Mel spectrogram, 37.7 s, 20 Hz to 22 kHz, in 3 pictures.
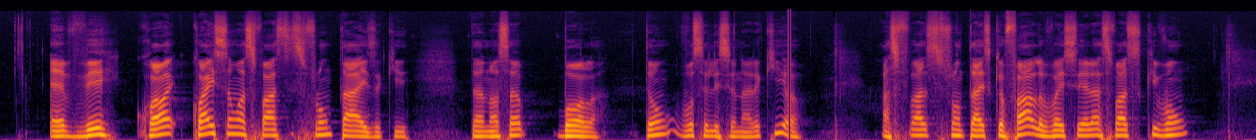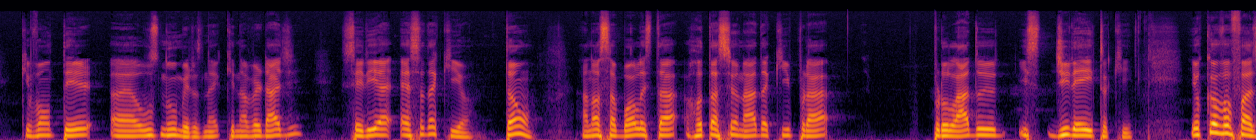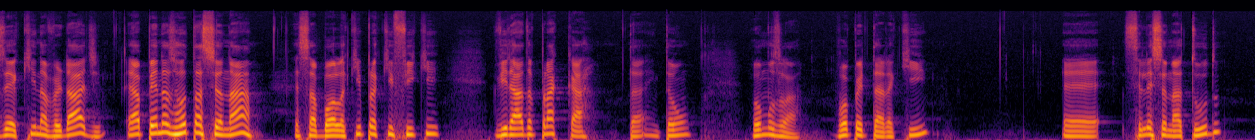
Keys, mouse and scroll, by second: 0.6-4.3 drag, 4.7-12.2 drag, 12.2-13.6 middle drag, 13.6-15.0 scroll up 3, 15.8 middle click, 16.5-18.3 drag, 18.3 KP_1, 33.3 a.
